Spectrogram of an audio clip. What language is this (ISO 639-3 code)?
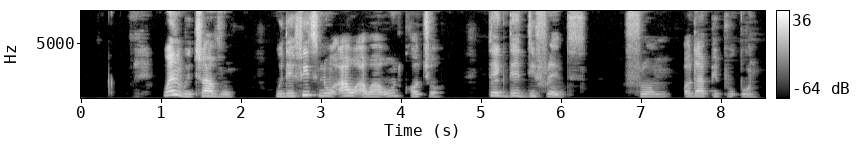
pcm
